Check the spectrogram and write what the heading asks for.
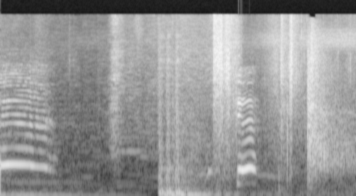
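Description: A person's voice crying out in one drawn-out, wavering call, then several short bursts of noise and a brief vocal exclamation in the second half.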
